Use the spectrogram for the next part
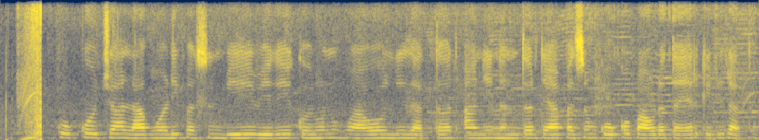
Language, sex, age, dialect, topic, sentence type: Marathi, female, 18-24, Southern Konkan, agriculture, statement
